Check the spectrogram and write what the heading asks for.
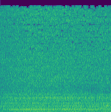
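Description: Steady machinery noise of a steel rolling mill line running, an even wash of noise with a steady hum through it.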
